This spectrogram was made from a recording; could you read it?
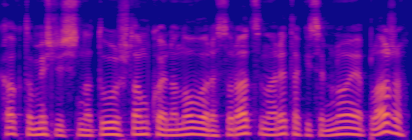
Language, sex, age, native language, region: Slovenian, male, 12-17, Slovenian, Drava region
